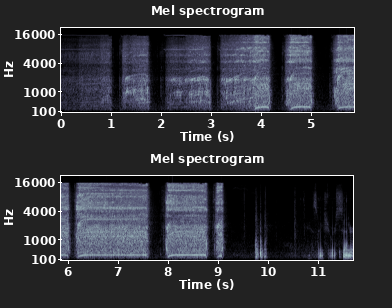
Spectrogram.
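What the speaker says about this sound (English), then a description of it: "I'm going to try just drilling with this drill bit" Power drill boring a hole with a drill bit, loud bursts of whirring and grinding that start and stop repeatedly in short runs, close by, with brief pauses between.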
